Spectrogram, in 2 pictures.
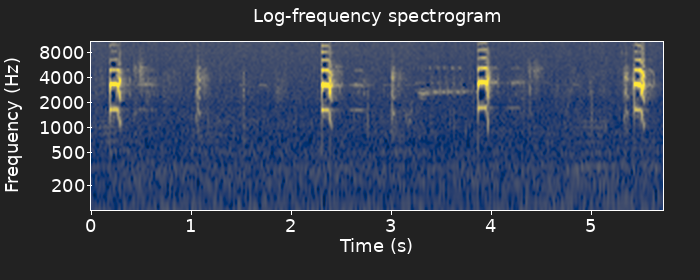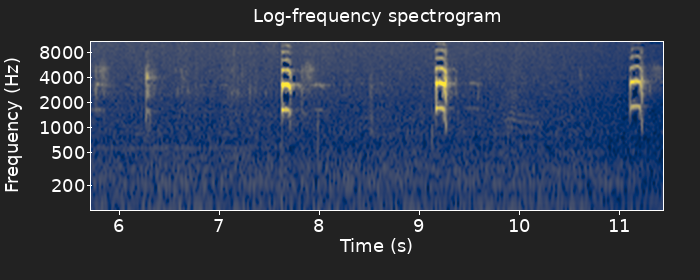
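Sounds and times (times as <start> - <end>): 
calls: 0.0 - 6.4, 7.6 - 9.7, 11.1 - 11.4.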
